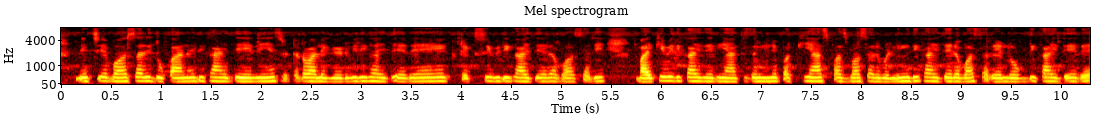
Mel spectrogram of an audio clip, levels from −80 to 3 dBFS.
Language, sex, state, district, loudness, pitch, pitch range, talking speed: Hindi, female, Bihar, Gaya, -18 LUFS, 190 Hz, 185-195 Hz, 290 wpm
